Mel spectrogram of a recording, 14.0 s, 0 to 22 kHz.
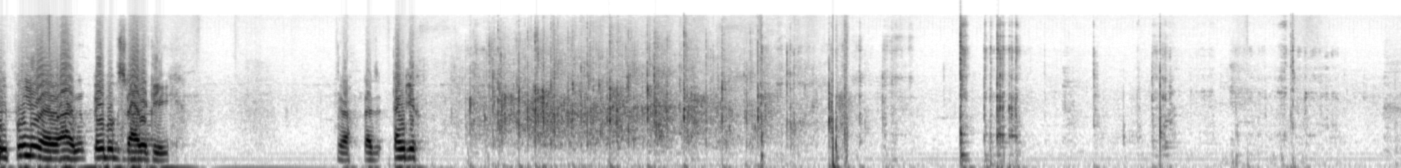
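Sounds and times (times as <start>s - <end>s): applause: 4.5s - 8.8s.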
